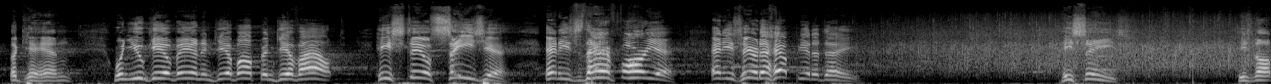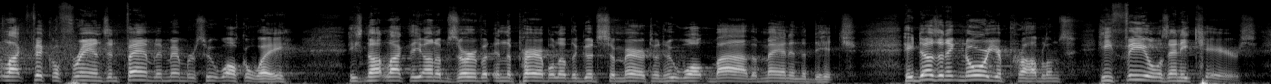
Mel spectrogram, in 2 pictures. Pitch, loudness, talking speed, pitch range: 180 Hz, -19 LUFS, 165 wpm, 160-245 Hz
